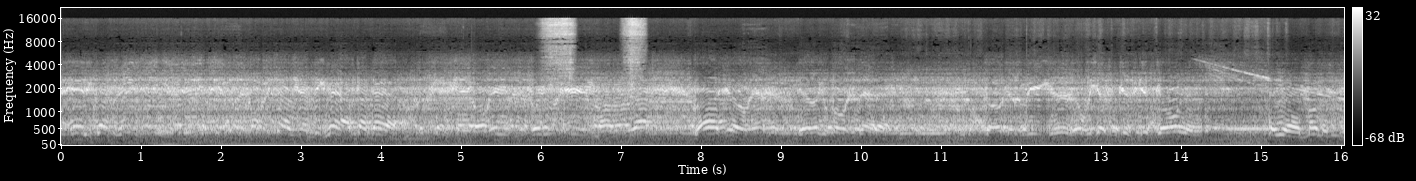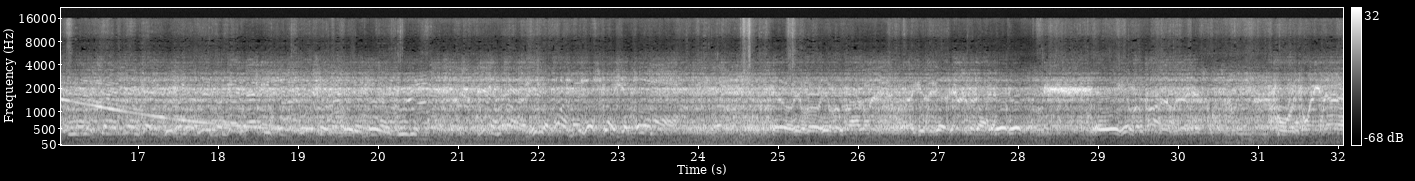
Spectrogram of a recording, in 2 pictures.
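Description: CB radio receiving through its speaker: garbled voices of other stations over static, the sound narrow and tinny. About halfway through, a whistle slides steadily down in pitch. Two sharp clicks come about six and seven seconds in.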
